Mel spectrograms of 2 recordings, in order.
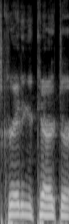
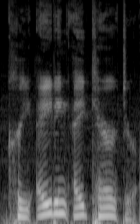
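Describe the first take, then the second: First: Said in the usual way. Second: CREATING drawn out syllable by syllable, higher pitch; slowly and deliberately sound out "creating a character"; careful over-enunciation. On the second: Real, not acted. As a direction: stretch "creating" into clear, separate syllables after tripping on it. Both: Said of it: "I wish I could speak right".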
